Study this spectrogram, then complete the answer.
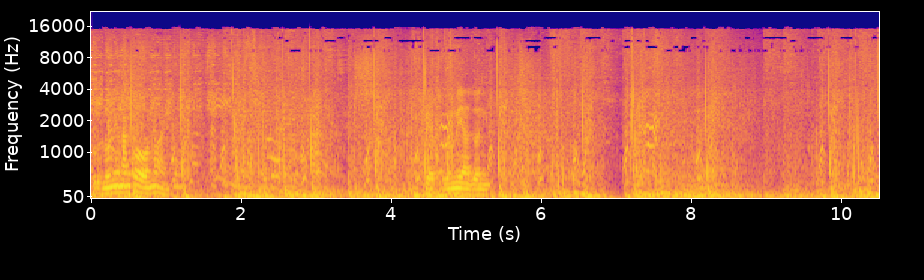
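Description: Video game fighting effects clash and blast repeatedly.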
